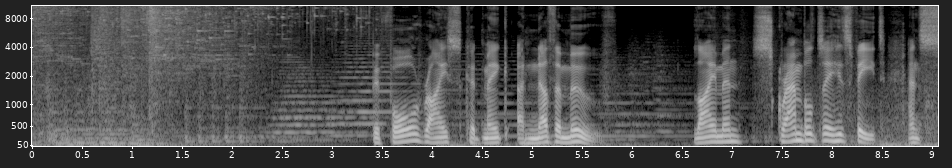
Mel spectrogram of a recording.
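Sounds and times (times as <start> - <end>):
glass office door shattering as a man crashes through: 0.0 - 3.4
tinkling scattering glass shards: 0.0 - 3.4
speech: 3.4 - 5.8, 6.6 - 9.0.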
